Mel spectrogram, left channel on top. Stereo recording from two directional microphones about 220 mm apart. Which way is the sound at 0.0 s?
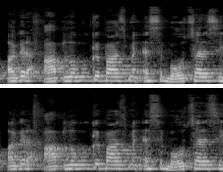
20° left (ahead or behind).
